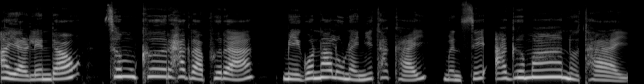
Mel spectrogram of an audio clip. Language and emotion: Bodo, happy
